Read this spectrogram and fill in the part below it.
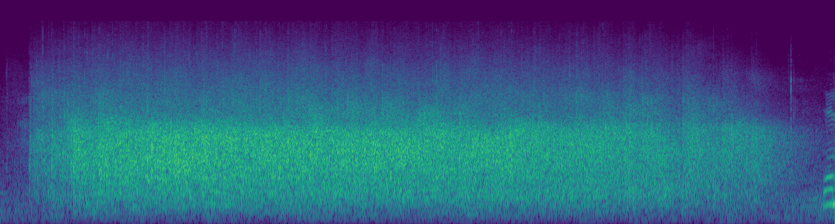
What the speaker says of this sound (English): One more round of applause for all of our incredible speakers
